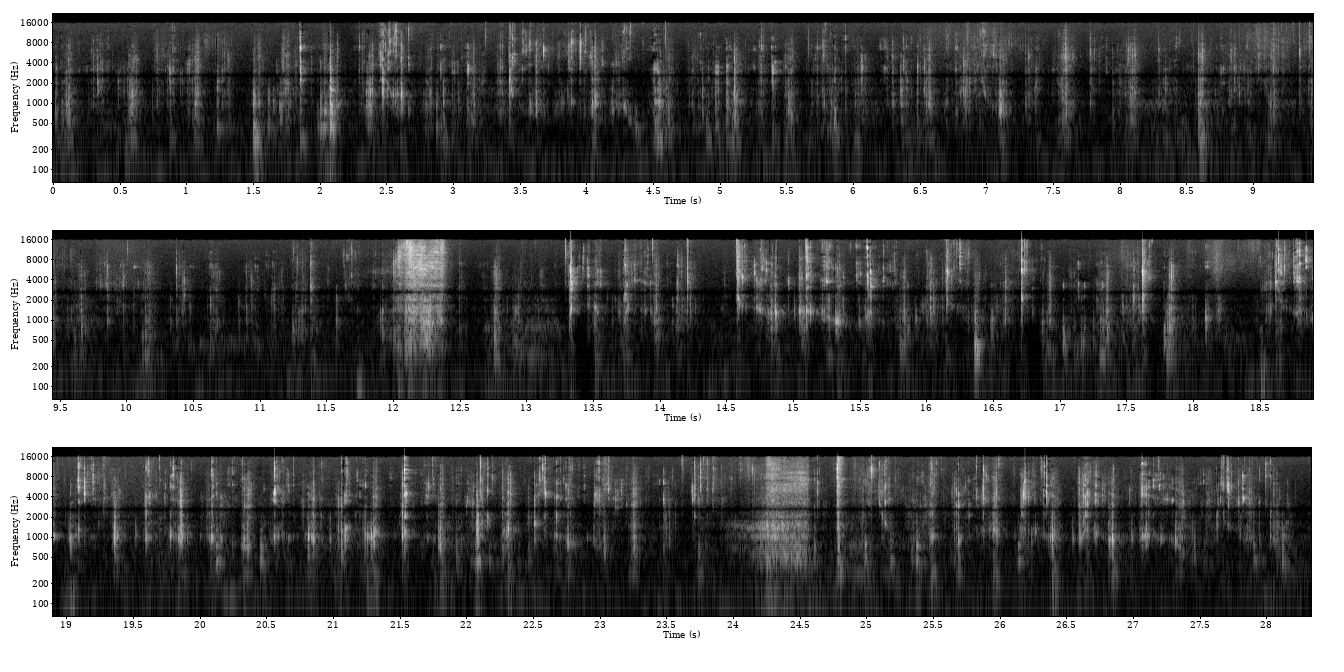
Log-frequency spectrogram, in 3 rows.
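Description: Close-miked wet chewing of seafood: a dense run of sticky, squelching mouth clicks, with two louder bursts about 12 and 24 seconds in.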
